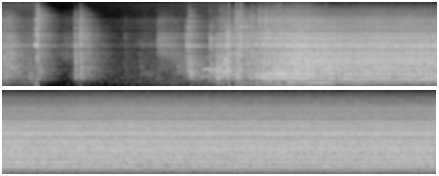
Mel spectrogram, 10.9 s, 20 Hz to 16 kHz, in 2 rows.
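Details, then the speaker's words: Craftsman 21-inch 6.5 HP mower after jet drilling work: pull-start catches after a few tugs, then settles into a steady, even high-pitched drone with no misses or surging; runs normally. "sounds good huh"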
